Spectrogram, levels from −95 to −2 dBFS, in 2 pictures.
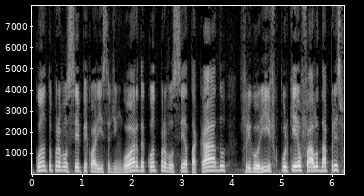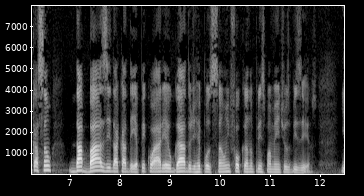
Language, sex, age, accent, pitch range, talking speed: Portuguese, male, 40-59, Brazilian, 150-205 Hz, 150 wpm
